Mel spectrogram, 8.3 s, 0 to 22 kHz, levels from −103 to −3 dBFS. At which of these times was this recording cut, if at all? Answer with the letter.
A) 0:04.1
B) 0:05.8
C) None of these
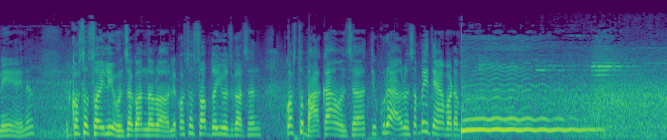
B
